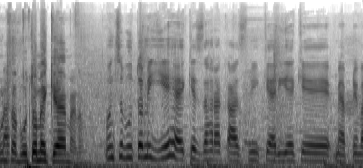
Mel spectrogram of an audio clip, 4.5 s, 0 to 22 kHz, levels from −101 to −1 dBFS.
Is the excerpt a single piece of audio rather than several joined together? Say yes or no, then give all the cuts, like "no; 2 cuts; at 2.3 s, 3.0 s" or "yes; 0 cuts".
yes; 0 cuts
